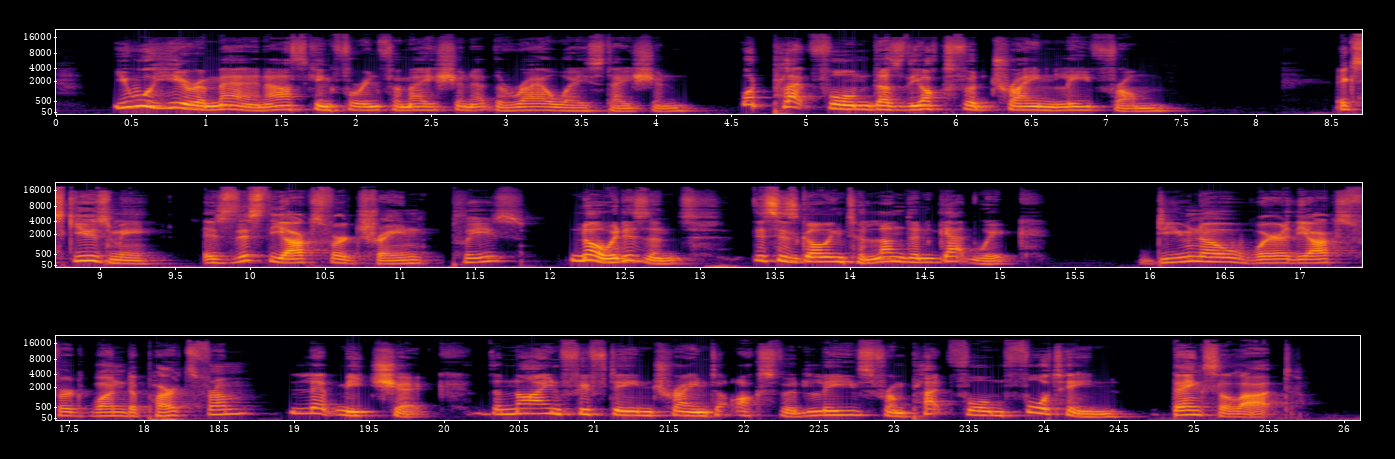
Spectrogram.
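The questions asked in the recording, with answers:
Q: What platform does the Oxford train leave from?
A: Platform 14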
